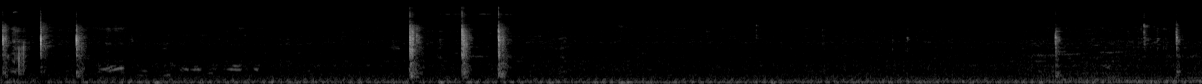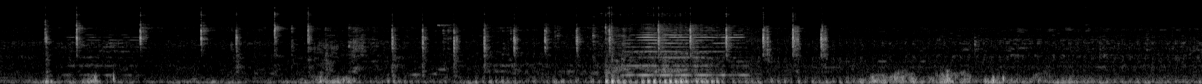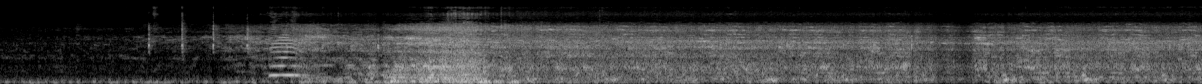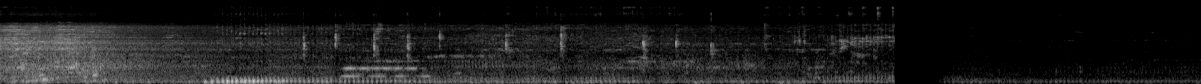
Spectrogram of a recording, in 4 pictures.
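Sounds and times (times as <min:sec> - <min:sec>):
approaching train rumble: 0:00.1 - 0:48.0
diesel locomotive passing: 0:00.4 - 0:45.0
rails clicking: 0:11.4 - 0:20.6.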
